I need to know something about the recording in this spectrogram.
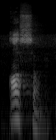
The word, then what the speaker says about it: awesome: There is a combination by the A and the W that sound like O. So this is the word awesome.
